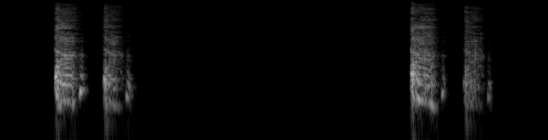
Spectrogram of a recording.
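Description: Four short, harsh coughs in two pairs with a mildly barking, seal-like quality, against a silent background.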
